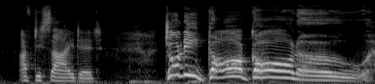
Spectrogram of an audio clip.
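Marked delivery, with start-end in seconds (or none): 1.7-3.7 high, loud put-on English accent, drawn out. Mocking a wrestler's accent: Wade Barrett impression. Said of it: "Wade Barrett sounds like if when an American does an impression of an English person".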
